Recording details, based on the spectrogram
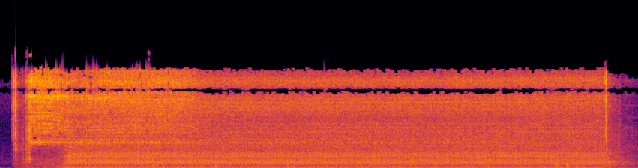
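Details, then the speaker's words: HVAC condenser fan loud, rough droning hum after two brand-new motors and a new contactor were fitted; suspected to be a faulty fan blade, OEM blade replacement planned. "it's got to be something with the blade because there's no way that i hit two bad motors in a row"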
